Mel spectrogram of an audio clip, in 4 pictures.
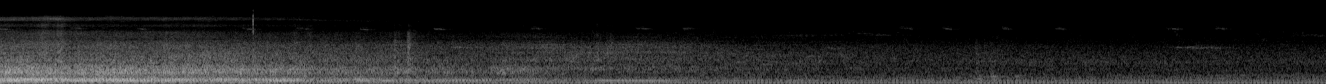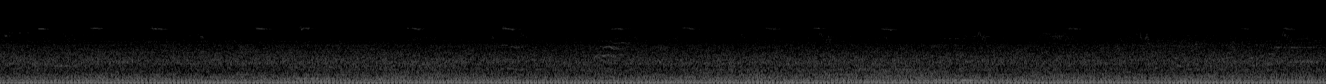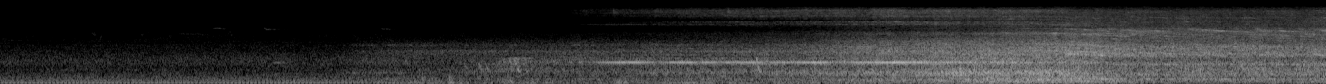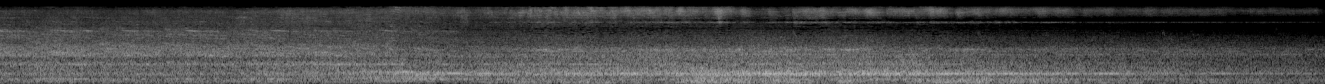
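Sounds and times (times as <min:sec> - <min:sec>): train passing on rails: 0:00.0 - 0:11.9, 0:28.9 - 0:53.0
low hum: 0:29.8 - 0:37.8
thin high ringing tone: 0:30.0 - 0:43.8.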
